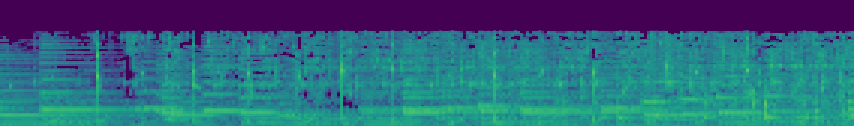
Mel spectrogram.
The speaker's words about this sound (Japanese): それを願って乾杯したいと思うので、ちょっとお継ぎいたします。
